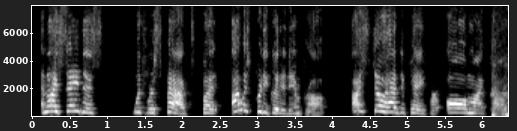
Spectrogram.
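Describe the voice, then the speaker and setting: A raised, projected voice with a bright, sharp tone swings very widely in pitch, captured as a dry, close sound with no echo. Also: woman, high pitch for a woman, moderate pace. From US Northeast, Lancaster County, Pennsylvania. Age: old. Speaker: comedian. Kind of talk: casual chat.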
